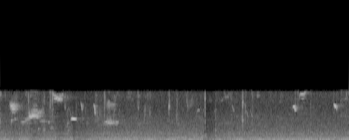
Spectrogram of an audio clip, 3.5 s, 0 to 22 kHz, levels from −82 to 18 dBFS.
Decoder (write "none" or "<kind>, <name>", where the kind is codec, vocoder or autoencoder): none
